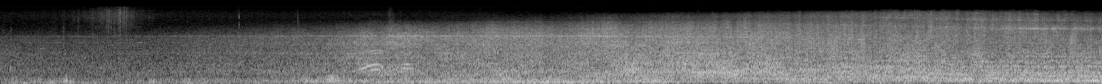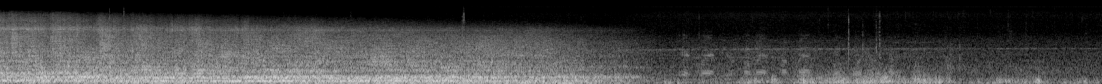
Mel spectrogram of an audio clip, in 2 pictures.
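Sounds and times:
high fan whine: 0.0 - 22.0
jet engine roar: 0.0 - 22.0
low rumble: 11.2 - 21.6.

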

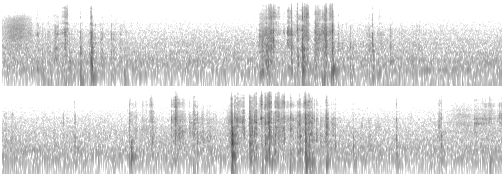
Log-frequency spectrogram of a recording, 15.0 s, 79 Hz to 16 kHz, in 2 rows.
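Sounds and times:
paper card clicks and rustles: 0.5 - 1.8, 3.9 - 5.8, 9.4 - 12.6.

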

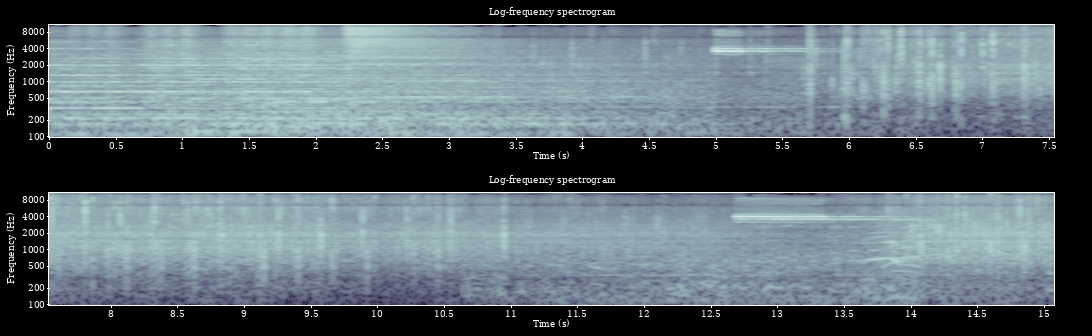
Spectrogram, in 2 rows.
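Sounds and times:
high whistle: 5.0 - 6.0, 12.7 - 14.1
crowd clapping: 5.2 - 12.6, 13.6 - 15.0.

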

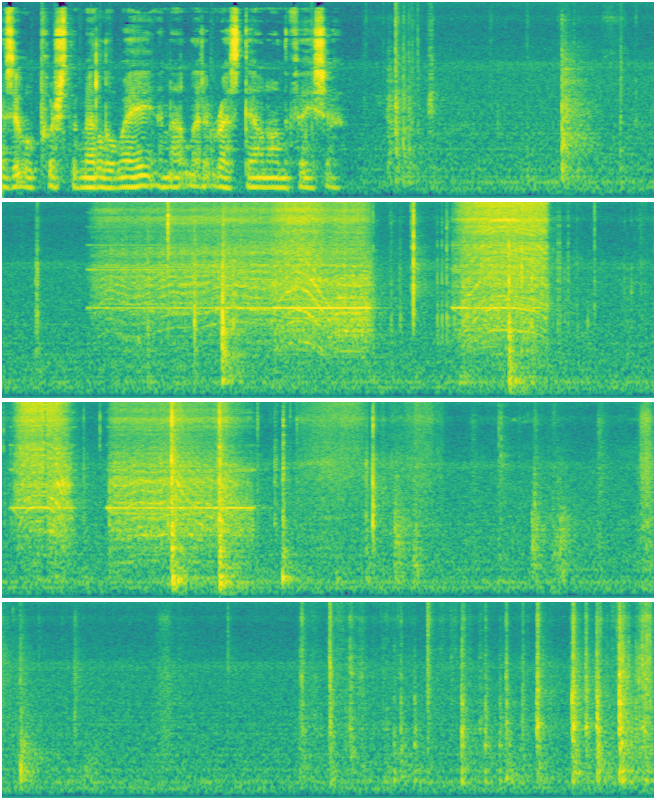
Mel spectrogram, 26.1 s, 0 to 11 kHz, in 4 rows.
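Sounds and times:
cordless drill whining: 7.4 - 12.1, 13.1 - 15.6.

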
